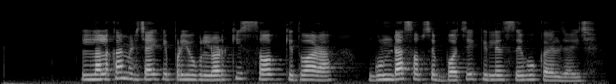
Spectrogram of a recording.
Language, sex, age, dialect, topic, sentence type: Magahi, female, 36-40, Western, agriculture, statement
